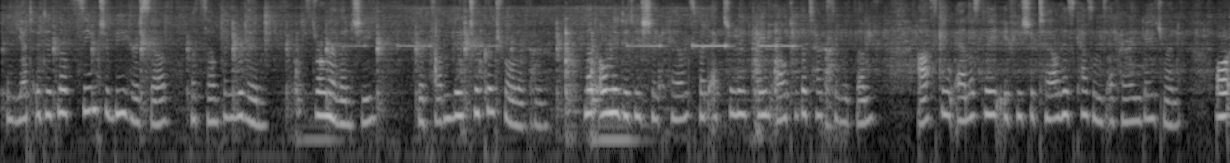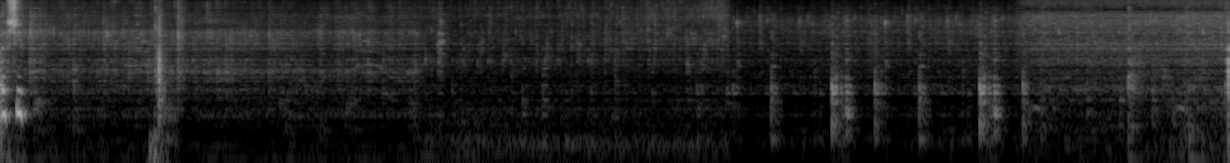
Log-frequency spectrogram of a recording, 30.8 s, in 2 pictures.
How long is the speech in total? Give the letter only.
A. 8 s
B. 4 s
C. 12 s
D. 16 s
D.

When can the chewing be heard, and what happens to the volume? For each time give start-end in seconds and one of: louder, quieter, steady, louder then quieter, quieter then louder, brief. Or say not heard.
not heard.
